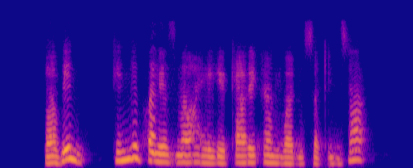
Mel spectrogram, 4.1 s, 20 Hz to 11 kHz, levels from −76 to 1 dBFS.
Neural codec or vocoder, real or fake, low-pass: codec, 16 kHz, 0.5 kbps, FreqCodec, smaller model; fake; 7.2 kHz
